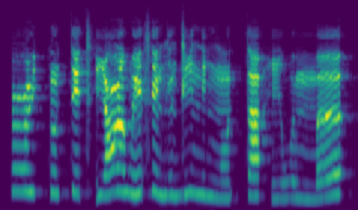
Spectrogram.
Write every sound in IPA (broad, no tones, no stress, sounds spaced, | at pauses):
ʕ y tː õ tː e t͡sʼ i ʕ ã w ẽ s ẽ d ĩ d i n i ŋ õ tː a h i w ɵ mː ɜ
